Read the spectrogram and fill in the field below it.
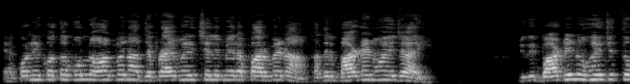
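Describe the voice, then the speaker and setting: A man's voice: high voice, fairly bright tone, distant mic, rough recording. A male English teacher giving a spelling and pronunciation lesson, spelling out letters one by one and talking directly to his students.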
